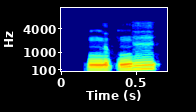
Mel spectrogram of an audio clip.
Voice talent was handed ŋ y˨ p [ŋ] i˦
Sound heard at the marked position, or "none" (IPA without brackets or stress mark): ŋ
